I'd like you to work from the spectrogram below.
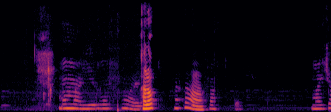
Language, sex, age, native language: Icelandic, male, 10, Icelandic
